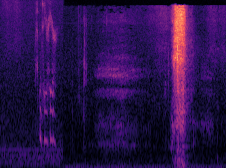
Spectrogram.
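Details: Shih Tzu named Lacey, a house dog who rarely sneezes, gives one sudden explosive sneeze after a brief faint whimper-like sound in a quiet room.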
